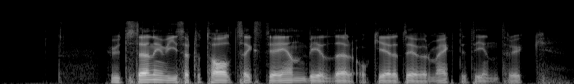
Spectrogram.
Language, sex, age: Swedish, male, 36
